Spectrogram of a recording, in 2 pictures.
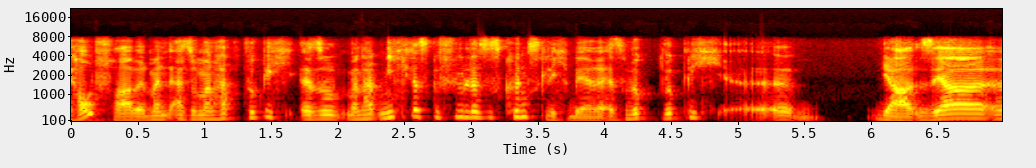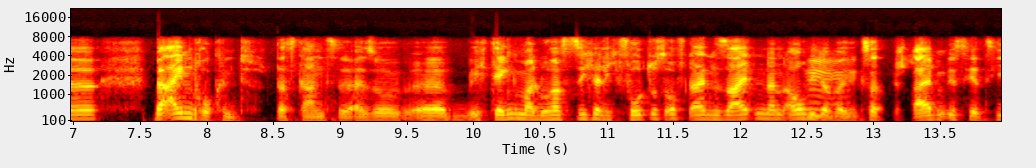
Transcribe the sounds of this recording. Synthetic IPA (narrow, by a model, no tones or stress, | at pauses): ihaʊtfaɐbəmanʔalzomanɦatv̥ɪɐklɪçʔalzomanɦatnɪçt̚d̥asɡ̥əfyːldas̬ɛskʰʏnstlɪçv̥ɛːʁ̞əʔɛ̰sv̥ɪɐk̚tv̥ɪɐklɪçɛː | jaːzeːɐʔɛːb̥əʔaɪndʁʊkn̩td̥asɡ̥ant͡səʔa̰lzoʔɛːʔɪçd̥ɛŋkəmaːlduːhastz̥ɪçɐlɪçfoːtosaʊfd̥aɪnənzaɪtn̩danʔa̰ʊxviːdɐvaɪlvɪçz̥aːk̚t̚b̥əʃʁ̥aɪbm̩ʔɪstjɛt͡shiːɐ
